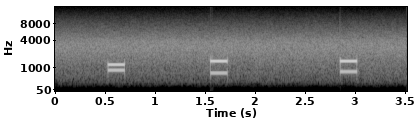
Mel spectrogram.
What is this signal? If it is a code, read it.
DTMF, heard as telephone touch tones, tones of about 170 ms. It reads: 7 3 6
